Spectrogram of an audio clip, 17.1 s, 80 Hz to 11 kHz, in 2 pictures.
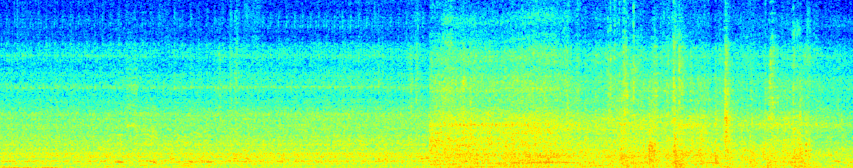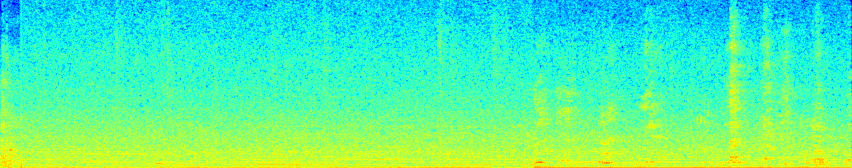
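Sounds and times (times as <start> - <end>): vehicle engine rumble: 0.0 - 16.0.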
